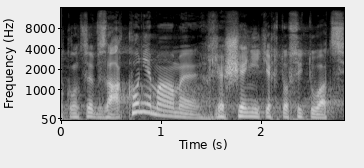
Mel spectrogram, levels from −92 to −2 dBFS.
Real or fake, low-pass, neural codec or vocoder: real; 14.4 kHz; none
